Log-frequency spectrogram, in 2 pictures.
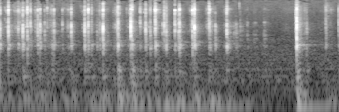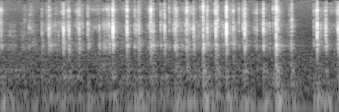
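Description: Rapid typing taps from the fingertips of both hands on a full-size backlit mechanical keyboard with dark plastic keycaps and linear switches, resting on a wooden desk. The clicks are bright and short with little low end, pausing briefly before a sharper, heavier strike near the three-second mark, then resuming a quick, steady rhythm.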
